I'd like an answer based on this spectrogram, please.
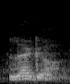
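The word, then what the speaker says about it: λέγω: So the third word that breaks down the English word thinking is this Greek word, and let's get the correct pronunciation. Strong's G 3004. Lego.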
